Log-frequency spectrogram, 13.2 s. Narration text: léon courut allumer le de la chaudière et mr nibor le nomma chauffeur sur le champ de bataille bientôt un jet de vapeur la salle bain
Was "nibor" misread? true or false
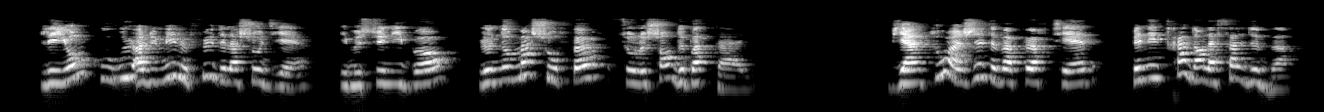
false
